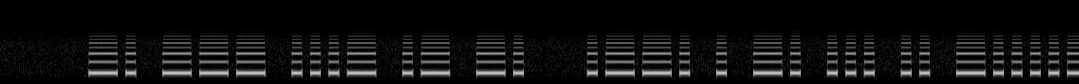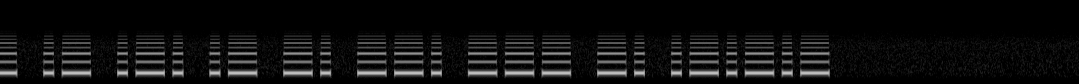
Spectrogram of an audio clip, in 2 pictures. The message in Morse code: NOVAN PENSI-ARANGON.

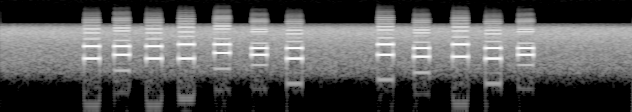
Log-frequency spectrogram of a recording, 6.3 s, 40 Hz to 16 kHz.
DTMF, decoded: 2823#71 94617

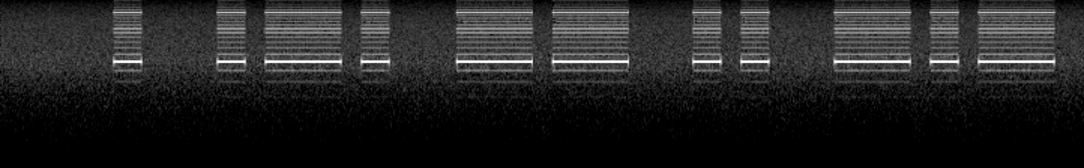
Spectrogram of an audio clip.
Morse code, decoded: ERMIK

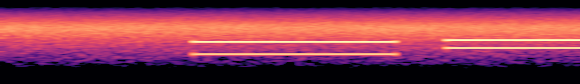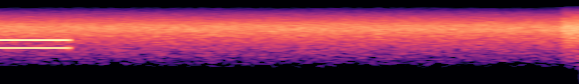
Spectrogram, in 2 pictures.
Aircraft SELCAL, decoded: GR-LS

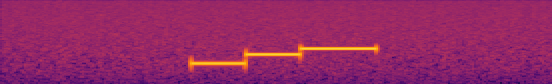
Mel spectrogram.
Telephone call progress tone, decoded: special information tone

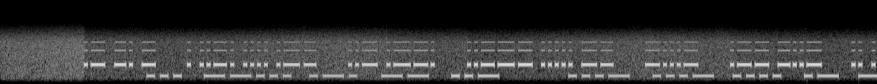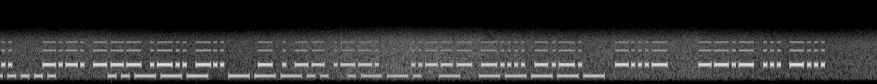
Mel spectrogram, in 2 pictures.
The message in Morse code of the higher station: ANT EFHW UP 25M <BT> WX IS COLD TEMP 26C <BT> QSB

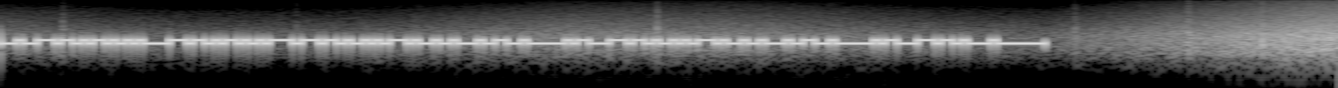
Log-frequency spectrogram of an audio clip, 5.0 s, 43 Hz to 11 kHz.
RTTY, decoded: … DX DE JH2B JH2B K

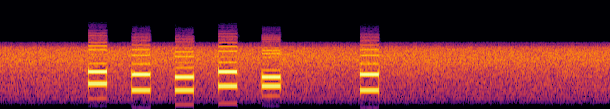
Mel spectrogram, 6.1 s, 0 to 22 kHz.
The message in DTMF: #2197 2

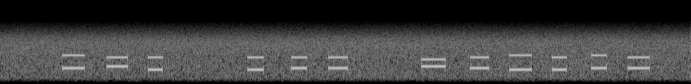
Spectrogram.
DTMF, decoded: 682 255 753265

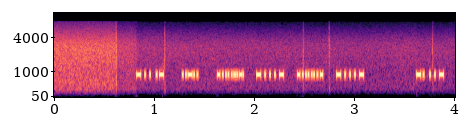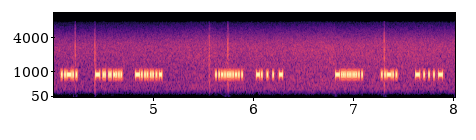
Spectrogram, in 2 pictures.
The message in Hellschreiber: MIGNON WIRD ZU …

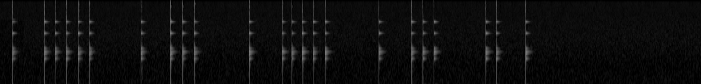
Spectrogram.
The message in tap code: ECECF

